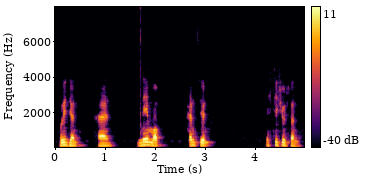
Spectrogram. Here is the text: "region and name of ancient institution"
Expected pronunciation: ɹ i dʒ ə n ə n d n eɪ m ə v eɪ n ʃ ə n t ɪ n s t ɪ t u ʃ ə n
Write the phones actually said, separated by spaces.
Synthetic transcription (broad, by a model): ɹ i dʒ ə n ə n d n eɪ m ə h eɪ n s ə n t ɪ n s t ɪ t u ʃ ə n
